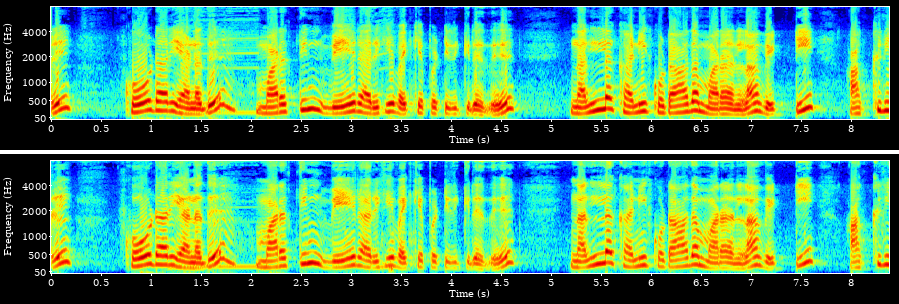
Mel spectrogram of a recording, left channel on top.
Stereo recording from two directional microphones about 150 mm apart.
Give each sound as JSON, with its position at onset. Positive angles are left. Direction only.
{"t": 1.0, "sound": "speech", "side_deg": -10}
